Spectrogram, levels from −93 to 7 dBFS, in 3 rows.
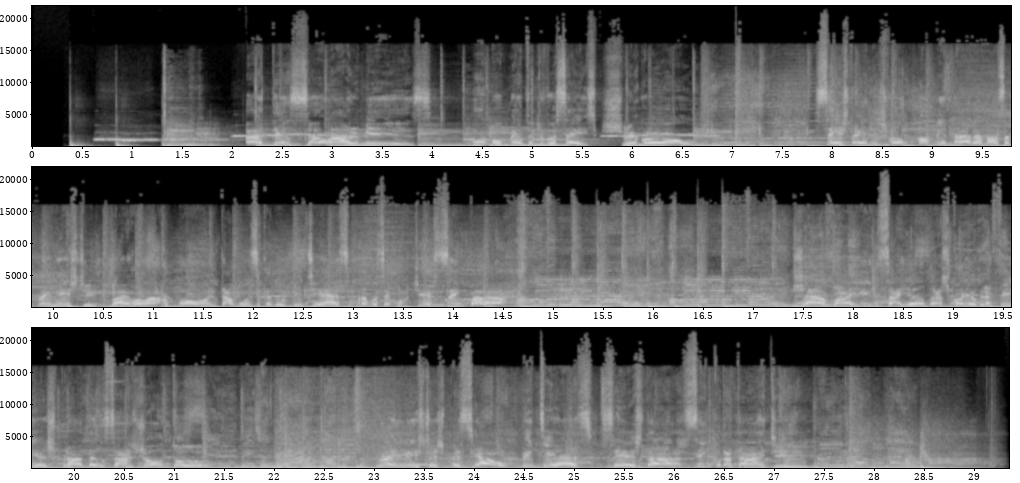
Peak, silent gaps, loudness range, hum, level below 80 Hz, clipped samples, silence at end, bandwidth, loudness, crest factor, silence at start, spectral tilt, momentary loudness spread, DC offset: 0 dBFS; none; 1 LU; none; -22 dBFS; under 0.1%; 0.1 s; over 20 kHz; -14 LUFS; 14 dB; 0.35 s; -3.5 dB/octave; 7 LU; under 0.1%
